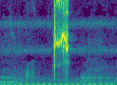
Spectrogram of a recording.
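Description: A cinnamon green-cheeked conure gives one short, harsh, high-pitched squawk lasting about a fifth of a second, over a faint low hum.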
